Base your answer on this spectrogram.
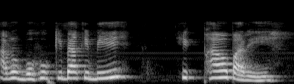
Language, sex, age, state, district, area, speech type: Assamese, female, 60+, Assam, Barpeta, rural, spontaneous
